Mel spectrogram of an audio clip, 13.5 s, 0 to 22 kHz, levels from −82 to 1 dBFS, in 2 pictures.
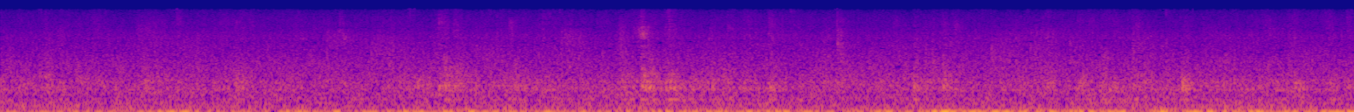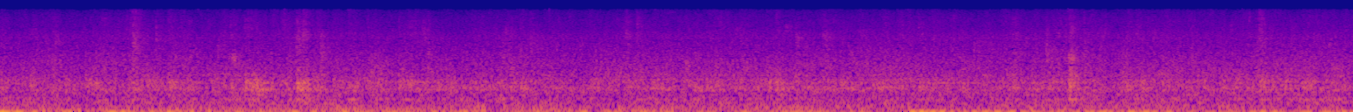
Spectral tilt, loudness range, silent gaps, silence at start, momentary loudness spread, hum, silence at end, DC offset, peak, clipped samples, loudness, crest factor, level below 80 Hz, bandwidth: -3.5 dB/octave; 1 LU; none; 0 s; 3 LU; none; 0 s; under 0.1%; -14 dBFS; under 0.1%; -33 LUFS; 16 dB; -40 dBFS; 16.5 kHz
